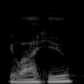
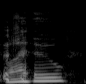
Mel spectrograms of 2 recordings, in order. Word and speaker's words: Elihu: But if Elihu was there the whole time. – Hold on. How did you say that? – Elihu. Hugh. Who? Elihu.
